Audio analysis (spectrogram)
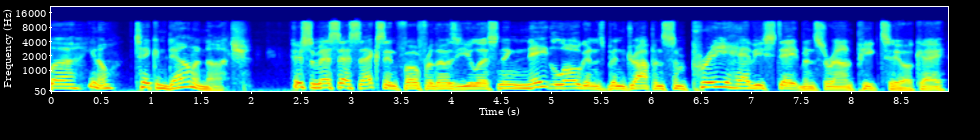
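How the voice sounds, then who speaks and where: A man's voice: a little high, dry recording, clean studio sound, lightly acted. A man playing a cool, cheeky young radio DJ in a video game, delivering conversational sports-circuit patter with laid-back hype and teasing asides. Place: dry studio booth.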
